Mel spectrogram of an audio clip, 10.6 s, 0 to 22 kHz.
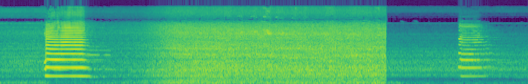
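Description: Electric locomotive horn, one loud steady note lasting about a second, sounded by an approaching E594 (Siemens Vectron) hauling tank wagons. The wagons then roll past with steady wheel noise that builds and cuts off abruptly. Near the end another locomotive's horn gives a shorter blast.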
